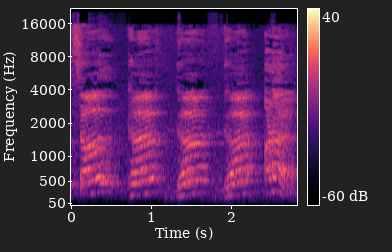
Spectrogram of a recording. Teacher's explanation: इन सभी का उच्चारण स्थान मूर्धा है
